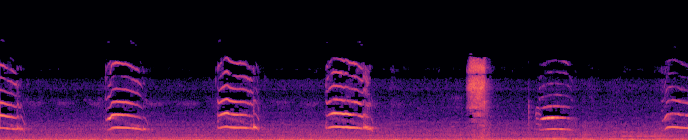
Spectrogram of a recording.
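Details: Kittens under their mother's care repeat shrill, arching mews roughly once a second, each a short rise and fall, with one brief scratchy noise midway and a low hum beneath.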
